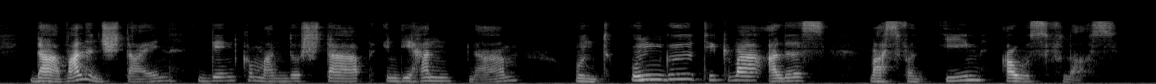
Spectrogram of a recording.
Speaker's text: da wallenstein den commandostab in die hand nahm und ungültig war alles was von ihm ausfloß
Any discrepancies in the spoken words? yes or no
no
